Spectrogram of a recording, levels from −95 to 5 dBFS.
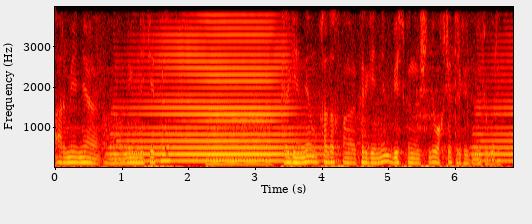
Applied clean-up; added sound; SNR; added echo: none; Wind instrument, woodwind instrument; -1 dB; none.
